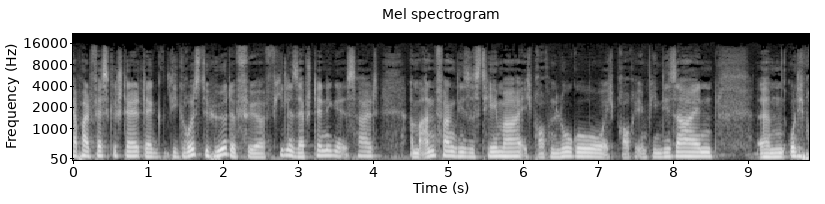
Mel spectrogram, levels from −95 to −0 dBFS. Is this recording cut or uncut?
uncut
